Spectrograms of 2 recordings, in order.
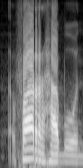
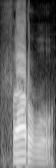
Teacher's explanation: Kemudian farhabun ada huruf ra yang didahului dengan huruf berharakat fathah, maka ra-nya dibaca dengan ra tafkhim, yaitu kita harus menebalkan suara ra-nya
